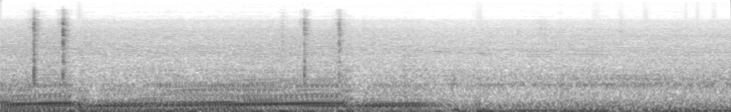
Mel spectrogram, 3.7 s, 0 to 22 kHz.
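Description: A 2023 Chevrolet C8 Corvette accelerates at part throttle, its engine rising in pitch through quick gear changes, loud and close, then settling into a steady rumble with no talking.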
